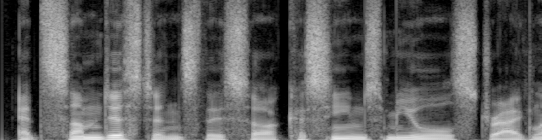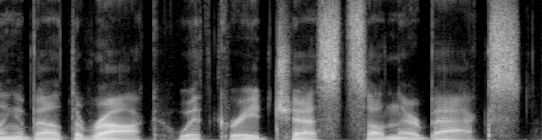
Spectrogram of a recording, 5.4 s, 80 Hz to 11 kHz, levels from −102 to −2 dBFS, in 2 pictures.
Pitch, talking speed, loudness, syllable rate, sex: 105 Hz, 190 wpm, -19 LUFS, 4.3 syllables/s, male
